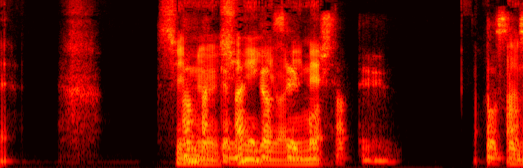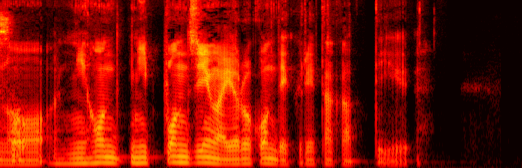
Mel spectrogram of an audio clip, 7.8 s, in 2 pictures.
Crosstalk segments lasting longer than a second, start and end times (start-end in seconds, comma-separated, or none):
1.3-2.6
